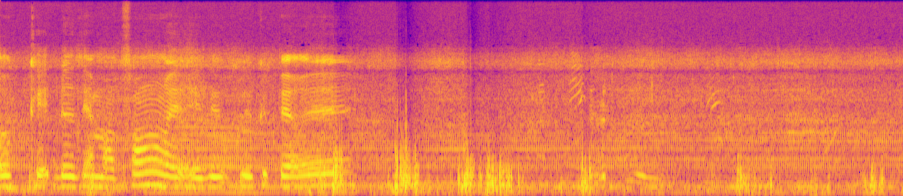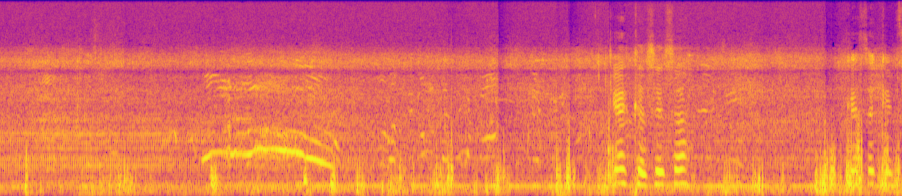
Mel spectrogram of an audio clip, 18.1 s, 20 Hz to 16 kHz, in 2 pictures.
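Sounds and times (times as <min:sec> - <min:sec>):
distant outboard motor drone: 0:00.0 - 0:18.0
faint voices across water: 0:05.2 - 0:08.2, 0:09.2 - 0:18.0
long rising-and-falling call: 0:10.8 - 0:12.6.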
